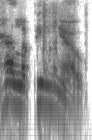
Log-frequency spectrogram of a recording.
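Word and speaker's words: jalapeño: But your J Correct. becomes an English H.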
